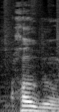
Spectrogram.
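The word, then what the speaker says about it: 宝具: The pronunciation is Hogu in Japanese, and I guess it's one of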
